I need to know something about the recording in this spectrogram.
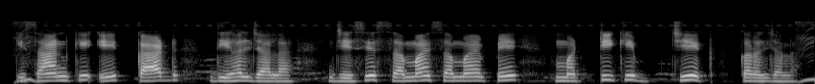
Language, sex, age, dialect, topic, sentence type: Bhojpuri, male, 25-30, Western, agriculture, statement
